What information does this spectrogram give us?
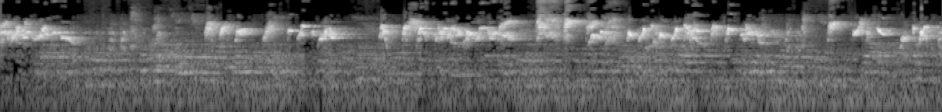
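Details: Red-whiskered bulbul song of quick, liquid chirping phrases that rise and fall. The phrases are packed closely together after a short quiet opening.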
